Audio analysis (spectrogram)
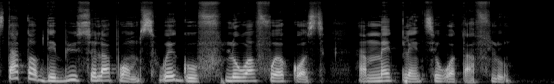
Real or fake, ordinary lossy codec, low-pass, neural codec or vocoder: real; none; none; none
